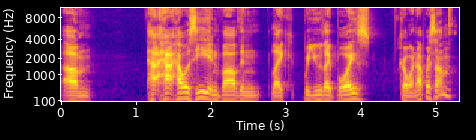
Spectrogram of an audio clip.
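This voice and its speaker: A man co-hosting a podcast, chiming in with quick reactions and questions. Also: mid-range voice, expressive. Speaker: podcast co-host. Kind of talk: casual conversation.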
